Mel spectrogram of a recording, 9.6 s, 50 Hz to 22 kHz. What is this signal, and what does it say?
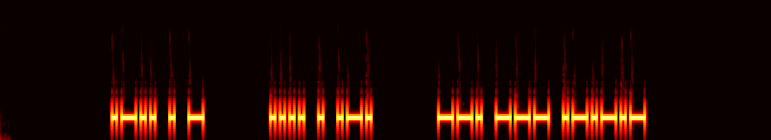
Morse code, heard as a keyed tone, about 21 wpm, 700 Hz. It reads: LET HER GO.
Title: 2x Word-Spacing - Sentences from Top 300 Words - 20wpm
